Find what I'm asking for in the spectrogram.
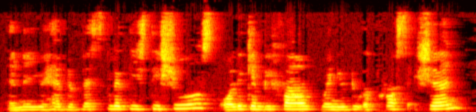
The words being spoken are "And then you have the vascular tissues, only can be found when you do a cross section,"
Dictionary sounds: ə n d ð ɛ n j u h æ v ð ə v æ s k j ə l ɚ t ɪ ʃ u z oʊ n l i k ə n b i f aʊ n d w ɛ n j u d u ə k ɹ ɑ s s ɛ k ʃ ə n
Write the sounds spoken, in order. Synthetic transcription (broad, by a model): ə n d ɛ n j u h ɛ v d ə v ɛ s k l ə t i t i ʃ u s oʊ l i k ə n b i f aʊ n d w ɛ n j u d u ə k ɹ ɑ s s ɛ k ʃ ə n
